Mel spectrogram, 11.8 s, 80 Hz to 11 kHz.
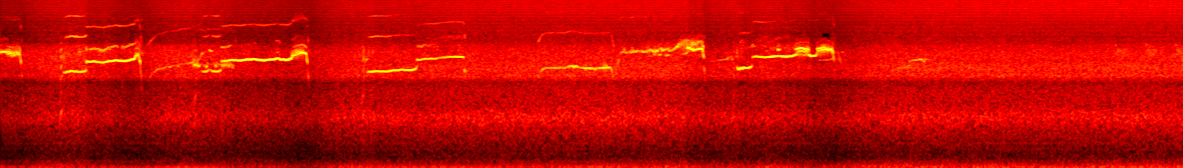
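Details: Bald eagles at the West End nest, 15 July 2023 near 04:58: scattered thin, high whistled chirps and short piping phrases, irregularly spaced, over constant low-pitched hum and rumble.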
